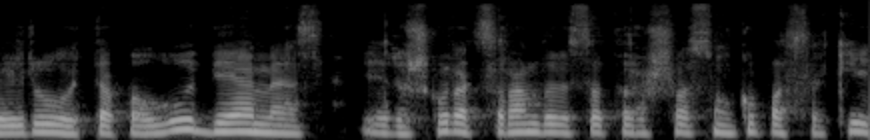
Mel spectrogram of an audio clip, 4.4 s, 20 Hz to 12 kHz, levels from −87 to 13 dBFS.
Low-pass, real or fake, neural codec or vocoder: 10.8 kHz; fake; codec, 44.1 kHz, 3.4 kbps, Pupu-Codec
